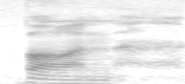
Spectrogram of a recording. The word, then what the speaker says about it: Bön: encourage you all anyway bond be oh but it's the Oh with the two dots on the top and and it's like pronounced and Bolin almost like be you Ahn and it is I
